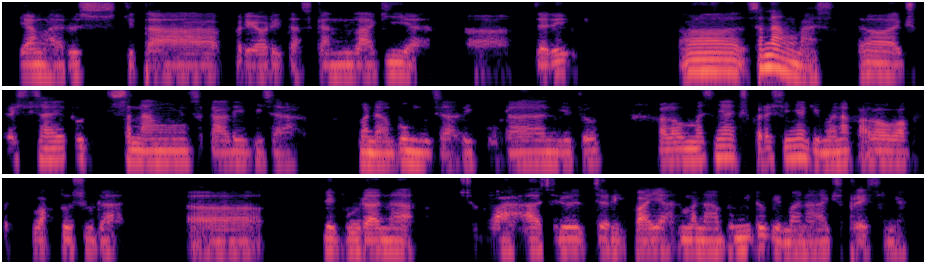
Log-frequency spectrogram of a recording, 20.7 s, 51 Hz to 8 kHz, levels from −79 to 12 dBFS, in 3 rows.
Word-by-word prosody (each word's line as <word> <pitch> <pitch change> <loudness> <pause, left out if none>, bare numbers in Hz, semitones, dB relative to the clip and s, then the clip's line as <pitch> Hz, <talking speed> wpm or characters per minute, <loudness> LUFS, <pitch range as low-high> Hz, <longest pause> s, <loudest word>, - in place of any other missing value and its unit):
Yang 95 0 +2
harus 95 +2 -2 0.3
kita - - -1 0.5
prioritaskan 95 +1 -3
lagi 100 +3 0
ya. 85 - -4 0.4
Eee, - - -8 0.3
jadi, 95 +4 +2 0.9
eee, 130 +2 +7
senang 155 -3 +9
Mas, 85 -1 -6 0.2
eee, 105 -2 +1
ekspresi - - -6
saya 120 -1 +2
itu 125 - -8 0.2
senang 105 -2 +2
sekali 95 -1 -2
bisa 90 -2 -8 0.5
menabung, 95 +1 +3
bisa 90 - -6
liburan 95 +1 -3
gitu. 95 +2 -4 0.5
Kalau 115 +1 +2
Masnya 120 +4 +2
ekspresinya 125 +5 0
gimana 95 0 +2
kalau 105 -1 +2
wak 100 - 0 0.3
waktu - - -1
sudah, - - -3 0.5
eee, 90 0 -1 0.5
liburan, 100 -1 +3
ha 95 - +2 0.4
setelah 100 -1 -1
hasil 100 +1 +1 0.2
jerih 100 0 -1
payah 100 +1 +4
menabung 100 +1 +1
itu - - +2
gimana 85 -6 -2
ekspresinya? - - -4
100 Hz, 120 wpm, -26 LUFS, 95-105 Hz, 0.9 s, senang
